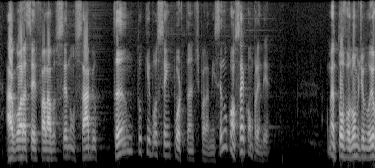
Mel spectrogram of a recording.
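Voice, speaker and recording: Brazilian man lecturing, fairly high voice. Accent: Brazilian Portuguese. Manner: varies volume and pace freely, explains step by step. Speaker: lecturer on public speaking. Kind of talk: didactic lecture.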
